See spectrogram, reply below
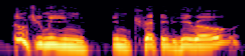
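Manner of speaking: very high-pitched cartoon moose voice. Retelling a movie moment after the narrator's line, in Bullwinkle voice. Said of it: "And then Bullwinkle says".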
